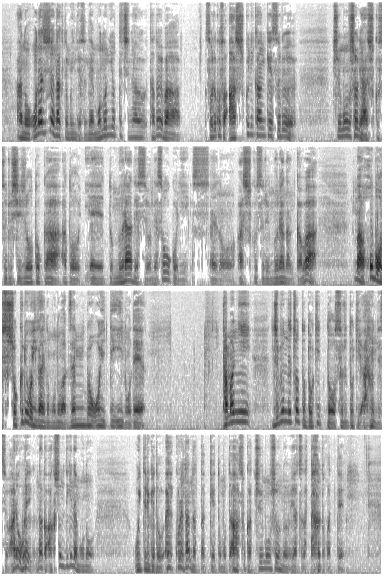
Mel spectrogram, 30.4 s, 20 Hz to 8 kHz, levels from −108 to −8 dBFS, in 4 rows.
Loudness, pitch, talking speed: -35 LUFS, 165 Hz, 345 characters per minute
